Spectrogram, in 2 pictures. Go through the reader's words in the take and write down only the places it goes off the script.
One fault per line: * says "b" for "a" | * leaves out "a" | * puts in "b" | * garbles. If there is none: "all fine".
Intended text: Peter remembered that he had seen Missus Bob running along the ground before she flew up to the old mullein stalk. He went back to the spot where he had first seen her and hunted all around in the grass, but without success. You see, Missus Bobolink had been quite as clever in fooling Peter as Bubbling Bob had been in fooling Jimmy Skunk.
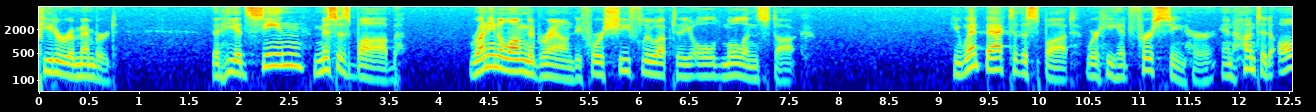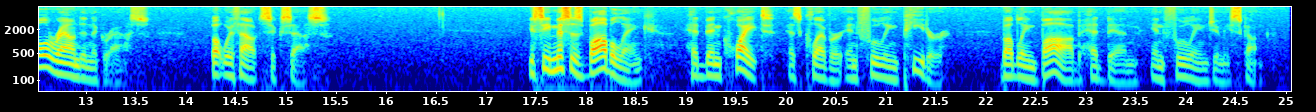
* leaves out "as"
